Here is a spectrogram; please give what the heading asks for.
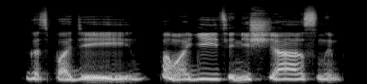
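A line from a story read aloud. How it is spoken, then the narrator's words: Hoarse pleading. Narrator (Russian): хрипели они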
